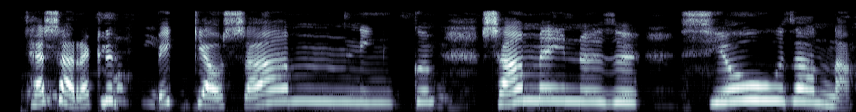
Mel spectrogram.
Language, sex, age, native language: Icelandic, female, 18-19, Icelandic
